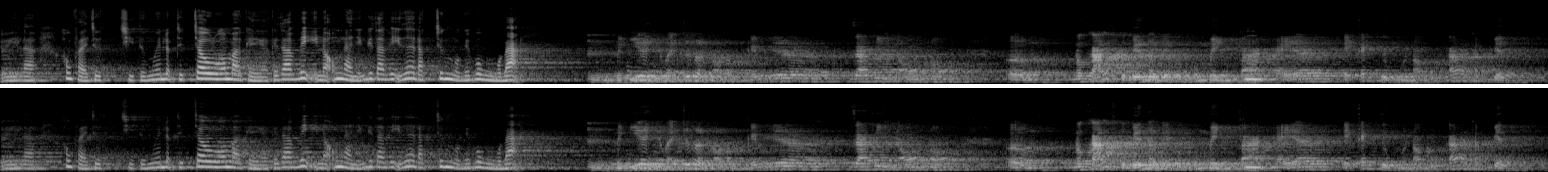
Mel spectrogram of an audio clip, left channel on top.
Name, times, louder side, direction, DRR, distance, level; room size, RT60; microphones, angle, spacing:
voice 1, 0.0-5.2 6.3-6.5 12.4-12.6, left 4 dB, 35° left, 11 dB, 0.3 m, -25 dB
voice 2, 5.9-10.4 10.7-15.1, equal, 10° right, 0 dB, 1.4 m, -29 dB
17.5 x 13.5 x 5.1 m, 2.9 s
head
